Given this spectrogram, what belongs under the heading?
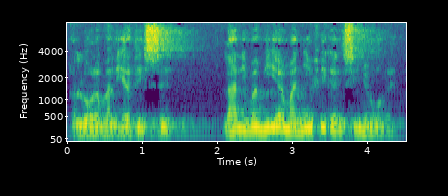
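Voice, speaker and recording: A man, a priest, reading the gospel and preaching a homily in a slow, measured, pausing way. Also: lowish voice, mellow. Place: church. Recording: long church reverb, faint hum.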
